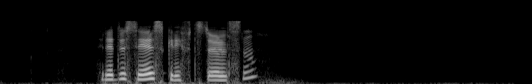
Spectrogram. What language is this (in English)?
Norwegian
